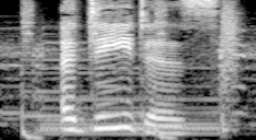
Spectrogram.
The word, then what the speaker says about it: Adidas: commonly mispronounced brand names Adidas Adidas James always prefers Adidas shoes when he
